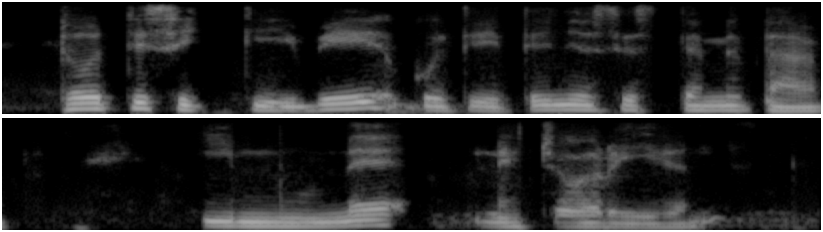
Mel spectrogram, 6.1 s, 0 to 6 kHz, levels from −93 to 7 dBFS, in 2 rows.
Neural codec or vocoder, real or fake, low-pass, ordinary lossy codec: codec, 16 kHz, 2 kbps, X-Codec, HuBERT features, trained on balanced general audio; fake; 5.4 kHz; Opus, 64 kbps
